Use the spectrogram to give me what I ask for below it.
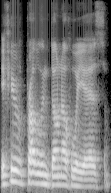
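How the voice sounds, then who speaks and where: A man ranting in commentary, angry and profane, halting with frequent restarts. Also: medium pitch, a little mellow, reverberant. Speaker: commentary youtuber.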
